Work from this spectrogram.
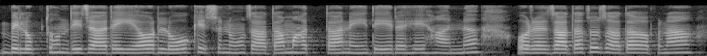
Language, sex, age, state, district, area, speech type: Punjabi, female, 18-30, Punjab, Pathankot, rural, spontaneous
